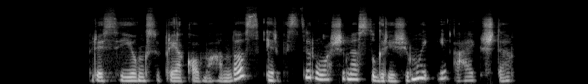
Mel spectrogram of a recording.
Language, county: Lithuanian, Kaunas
